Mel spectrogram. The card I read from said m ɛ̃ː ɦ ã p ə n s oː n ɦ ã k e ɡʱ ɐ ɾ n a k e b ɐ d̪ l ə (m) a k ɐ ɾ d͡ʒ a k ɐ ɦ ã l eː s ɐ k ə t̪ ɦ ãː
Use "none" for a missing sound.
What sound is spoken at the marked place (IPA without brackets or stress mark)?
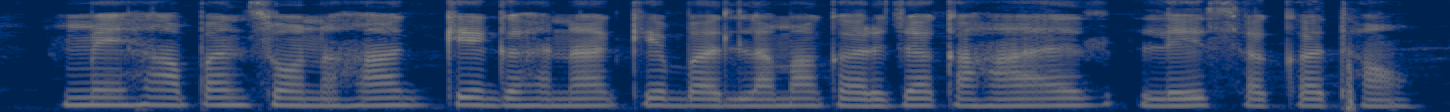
m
